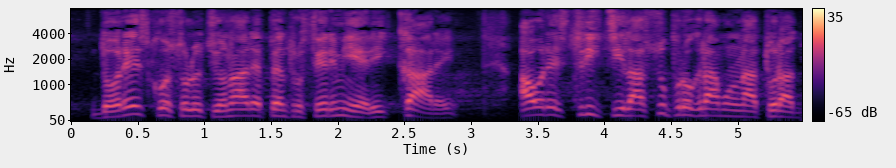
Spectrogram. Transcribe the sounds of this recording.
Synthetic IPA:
d̪o̞ɾe̞sko̞so̞lut̪sio̞naɾe̞pe̞nt̪ɾufe̞rmie̞ɾikaɾe̞ | awre̞st̪ɾik̚t̪sijlasub̚pɾo̞ɡɾamulnat̪uɾad̪

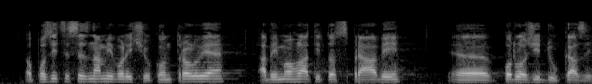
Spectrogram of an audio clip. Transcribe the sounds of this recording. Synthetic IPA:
ʔo̞po̞zɪt͡sɛsɛznamɪvo̞lɪt͡ʃuːko̞nt̪ɾo̞lujɛ | ʔabɪmo̞ɦlat̪ɪt̪o̞spɾaːvɪ | podlo̞ʒɪd̪̚duːkazɪ

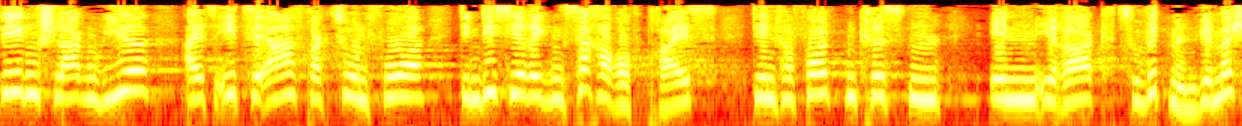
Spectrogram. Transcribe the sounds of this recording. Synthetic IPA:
v̥eːɡŋ̩ʃlaːɡŋ̩viːɐ | ʔalsʔeːt͡seːʔɛɐfʁ̥ak̚t͡sjoːnfoːɐd̥eːndiːsjeːʁ̞ɪɡŋ̩saχaʁɔfpʁ̥aɪs | d̥eːnfɛɐfɔlk̚tn̩kʁ̥ɪstn̩ | ʔɪmiʁaːkt͡suvɪtmənviːɐmœç

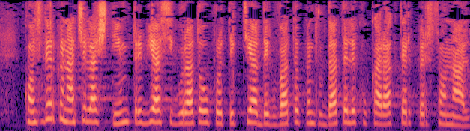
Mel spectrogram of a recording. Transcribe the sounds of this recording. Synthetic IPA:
ko̞nsid̪e̞rkəɨnat͡ʃe̞laʃʲt̪imp̚t̪ɾe̞buje̞asiɡuɾat̪əo̞pɾo̞t̪e̞k̚t̪sije̞ad̪e̞kvat̪əpe̞nt̪ɾud̪at̪e̞le̞kukaɾakt̪e̞rpe̞rso̞nal

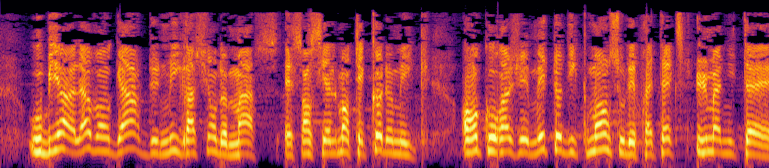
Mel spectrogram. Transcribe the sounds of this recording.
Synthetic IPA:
ubjɛ̃alavɑ̃ɡaʁd̪̚ːynmiɡʁasjɔ̃d̪əmasesɑ̃sjɛlmɑ̃t̪ekɔnɔmik | ɑ̃kuʁaʒemet̪ɔd̪ikmɑ̃sulepχet̪ɛkst̪ymanit̪ɛːʁ

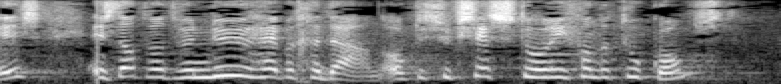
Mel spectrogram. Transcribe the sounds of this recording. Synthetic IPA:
ɪsɪzdɑtʋɑtʋənyɦɛbənχədaːnʔo̰wɡ̚dəsyksɛstoːrivɑndətukɔmst

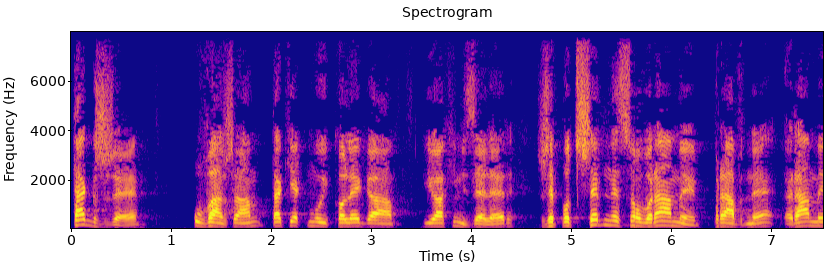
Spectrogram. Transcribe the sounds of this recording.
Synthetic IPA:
t̪aɡʐɛ | uvaʐamt̪akʲjakmujkɔlɛɡa | jɔaxʲimzɛlɛɾ | ʐɛpɔtʂɛbnɛsɔ̃w̃ɾamɘpɾavnɛɾamɘ

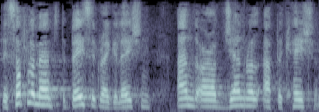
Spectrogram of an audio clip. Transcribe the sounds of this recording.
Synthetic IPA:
ðeɪsʌpləmɛ̃nðəbeɪsɪkɹɛɡjəleɪʃə̃n | ə̃nə˞əvd͡ʒɛnəɹəlaplɪkʰeɪʃə̃n

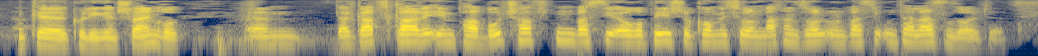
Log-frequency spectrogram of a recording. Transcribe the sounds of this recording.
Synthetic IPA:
ŋkəkʰɔleːɡɪnʃtaɪnʁʊk | ʔɛːm | d̥aːɡaːpsɡ̥ʁaːɾəʔɪnpʰaːɐboːtʃaftn̩vasd̥iːʔɔʏʁopʰɛːɪʃəkɔmɪsjoːnmaχn̩zɔlʊntv̥asz̥iːʔʊntɐlasn̩zɔltə

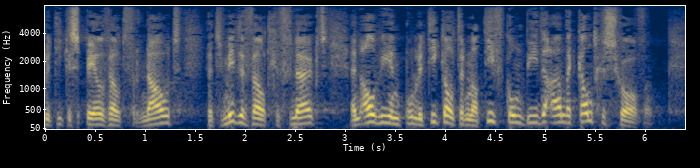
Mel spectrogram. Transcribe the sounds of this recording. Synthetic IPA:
litikəspeːlˠvɛlˠtfərnʌwtɦətmɪdəvɛlˠtxəfnœɥktɛnɑlˠʋiənpolitikɑlˠtɛrnɑtifkɔnbidənʔaːndəkɑntxəsxoːvə

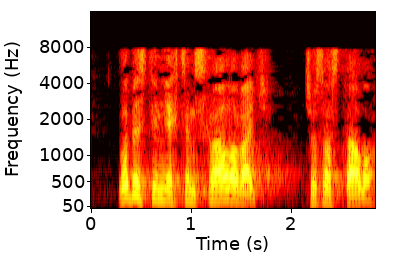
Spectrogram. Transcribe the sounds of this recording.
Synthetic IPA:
ʋʊɔbɛt͡st̪iːmɲɛxt͡sɛmsxʋalɔʋac | t͡ʃɔsast̪alɔ̰

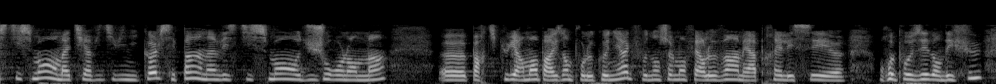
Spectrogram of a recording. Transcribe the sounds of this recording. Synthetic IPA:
st̪ismɑ̃ɑ̃mat̪jɛʁvit̪ivinikɔlsɛpaɛ̃nɛ̃vɛst̪ismɑ̃d̪yʒuʁolɑ̃d̪mɛ̃ | øpaʁt̪i̥kʲyljɛʁmɑ̃paʁɛɡzɑ̃plpuʁləkɔnjakifonɔ̃sœlmɑ̃fɛʁləvɛ̃mɛapχɛleseøʁəpozed̪ɑ̃d̪efy

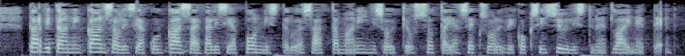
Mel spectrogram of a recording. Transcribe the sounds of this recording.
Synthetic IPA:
t̪ɑrʋit̪ɑːnːiːŋkɑnsɑlːisiɑkujŋkɑnsɑjʋːælisiæpo̞nːist̪e̞lujɑ̰sɑːt̪ːɑmɑːnihmiso̞jkˑe̞usːo̞t̪ɑjɑ̰se̞ksuɑliriko̞ksiːnsyːlːist̪yne̞̰ːt̪lɑjne̞̰t̪ḛːn

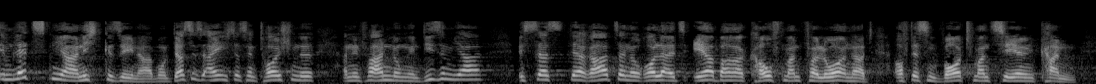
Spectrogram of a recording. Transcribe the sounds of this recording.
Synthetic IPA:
ɪmlɛt͡stn̩jaːɐnɪçt̚ɡ̥əzeːənhaːbm̩ʊnt̚d̥asɪstʔaɪɡŋ̩tlɪçd̥asɛntʰːɔʏʃn̩də | ʔandeːnfɛɐhandlʊŋənɪndiːzəmjaːɐ | ʔɪstd̥asd̥eːɐʁaːtz̥aɪnəʁɔləalsʔeːɐbaːʁɐkʰaʊfmanfɛɐloːʁənhataʊfd̥ɛsn̩vɔɐtmant͡sɛːlənkʰan

